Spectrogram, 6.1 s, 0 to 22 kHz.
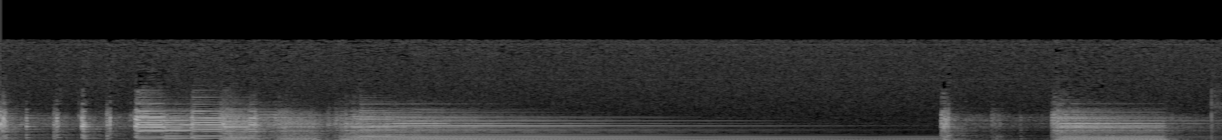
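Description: Electric guitar, a Fender '52 reissue Telecaster, played through a miked Fender Blues Junior tube combo amp. It opens with short chord stabs, then one chord rings out and slowly fades for about three seconds, and two more short chords come near the end.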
